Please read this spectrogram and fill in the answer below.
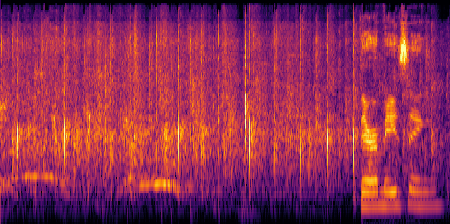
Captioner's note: audience applauding and whooping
